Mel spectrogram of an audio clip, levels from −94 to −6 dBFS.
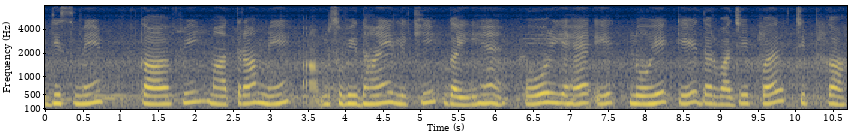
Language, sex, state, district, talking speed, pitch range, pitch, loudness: Hindi, female, Bihar, Purnia, 95 wpm, 235-265 Hz, 245 Hz, -22 LUFS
